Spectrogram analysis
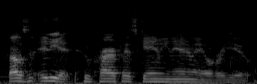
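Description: A man reading a visual novel aloud for a let's play, quiet and even. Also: medium pitch, racing.

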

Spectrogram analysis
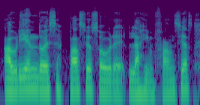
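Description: A woman's voice: deep voice, fairly even intonation, measured pace, no room sound. A woman with a Cuban Spanish accent in a conversational podcast, reflecting on her own experience. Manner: reflective, telling personal experience.

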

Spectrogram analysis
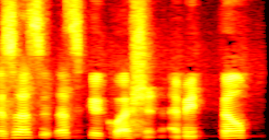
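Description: Speaking fast at a medium pitch with a slightly bright voice, this British Columbian man in his thirties, a diver and filmmaker, shares stories in a casual interview. He has a western Canadian accent and is recorded mid-flight in a small plane cockpit through a close aviation headset boom mic on the intercom.

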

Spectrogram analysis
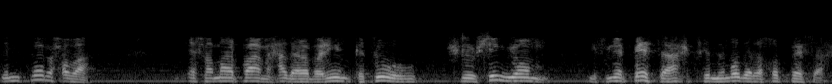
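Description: Older rabbi man, high lively voice. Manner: animated, acts out dialogue in raised voice. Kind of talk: Torah lecture with storytelling. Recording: tinny phone-like archive recording with hiss.

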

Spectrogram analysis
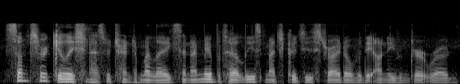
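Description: A man's voice: fairly low pitch, fast, a bit bright, muffled recording, slight background noise. A man reading a visual novel aloud for his channel, narrating dramatically with the odd casual aside. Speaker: gaming YouTuber.

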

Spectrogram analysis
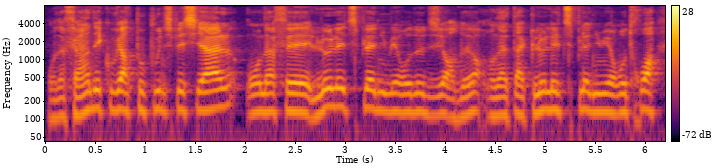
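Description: A middle-aged French man streaming a game, chatting casually with viewers by name and filling pauses with little sound words. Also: mid-range voice, steady tone, dark tone. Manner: chatty, greets viewers by name, fillers like "tac" and "hop là". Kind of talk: casual let's play chat.

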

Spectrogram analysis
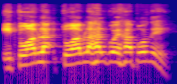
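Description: A man's voice: extremely high pitch, quick pace, fairly bright tone. A man hosting a casual online interview, telling stories with playful asides. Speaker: host.

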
